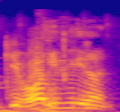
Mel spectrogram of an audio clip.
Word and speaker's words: Giveon: Giveon. Giveon. That should be an A, shouldn't it? No, it's you spell it Giveon. You know what's wild about this thing is a Giveon. It's a Giveon.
